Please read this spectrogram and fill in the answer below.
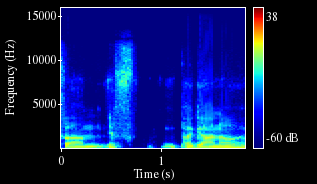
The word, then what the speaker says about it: Pagano: If Pagano, am I saying that right? – Yes.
